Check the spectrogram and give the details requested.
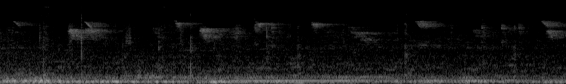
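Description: A bird chirping over and over in short, high, falling notes, more than one a second, over a steady low hum.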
